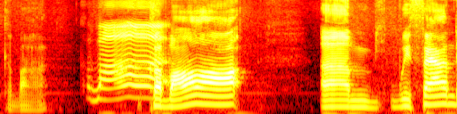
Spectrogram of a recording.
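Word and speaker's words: Cabot: yes we were in uh it's it's actually pronounced kabat kabat kabat um we found it when we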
